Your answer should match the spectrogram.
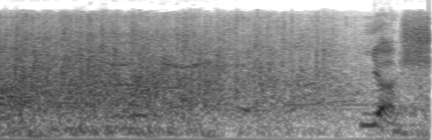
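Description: A crowd applauding at the end of a song: an even clatter of clapping that fades away toward the end.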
